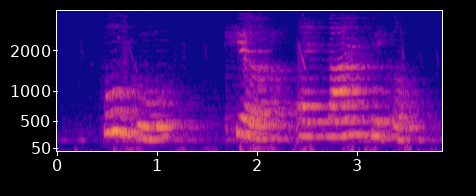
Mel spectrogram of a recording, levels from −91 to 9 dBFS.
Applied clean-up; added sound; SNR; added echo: neural separator model SepFormer DNS4.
